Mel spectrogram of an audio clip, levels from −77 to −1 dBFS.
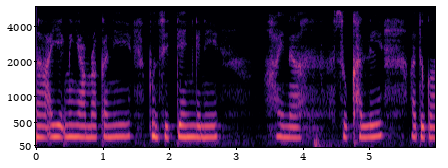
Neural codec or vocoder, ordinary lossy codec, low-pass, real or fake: vocoder, 44.1 kHz, 128 mel bands every 256 samples, BigVGAN v2; none; 5.4 kHz; fake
